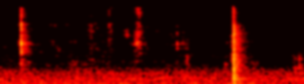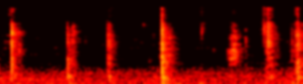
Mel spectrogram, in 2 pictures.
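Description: Close-miked eating sounds: chewing with a dozen or so short, sharp mouth clicks and smacks scattered through, the loudest about two, three and four and a half seconds in.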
